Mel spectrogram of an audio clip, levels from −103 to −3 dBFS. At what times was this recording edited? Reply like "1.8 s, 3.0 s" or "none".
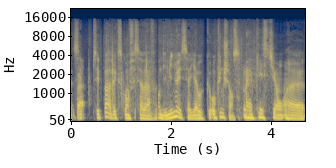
1.3 s, 1.7 s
